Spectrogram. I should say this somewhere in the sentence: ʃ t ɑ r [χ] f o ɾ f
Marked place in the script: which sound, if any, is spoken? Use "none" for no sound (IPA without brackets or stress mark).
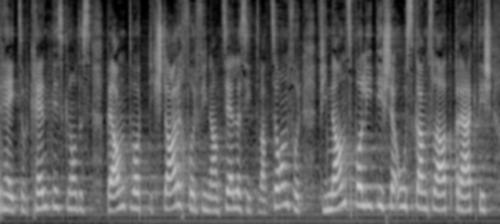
χ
